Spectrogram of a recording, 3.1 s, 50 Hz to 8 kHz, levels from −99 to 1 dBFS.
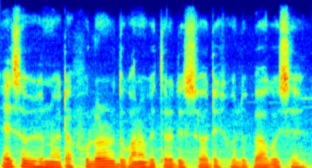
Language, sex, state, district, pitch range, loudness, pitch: Assamese, male, Assam, Kamrup Metropolitan, 110-125 Hz, -15 LUFS, 115 Hz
